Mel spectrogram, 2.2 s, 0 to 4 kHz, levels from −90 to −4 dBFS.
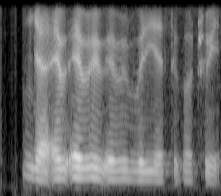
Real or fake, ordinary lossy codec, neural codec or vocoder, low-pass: real; none; none; 3.6 kHz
